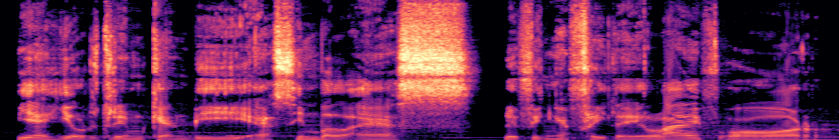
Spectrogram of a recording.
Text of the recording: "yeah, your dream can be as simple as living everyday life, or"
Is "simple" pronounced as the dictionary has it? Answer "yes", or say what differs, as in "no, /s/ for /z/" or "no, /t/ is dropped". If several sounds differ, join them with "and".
no, /b/ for /p/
